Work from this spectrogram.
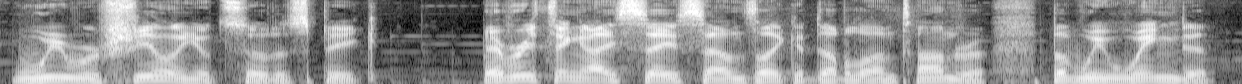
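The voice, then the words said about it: Impression of Adam Driver. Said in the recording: “Here's the quote from Driver ... It's my new impression ... It's not bad ... It's good.”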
